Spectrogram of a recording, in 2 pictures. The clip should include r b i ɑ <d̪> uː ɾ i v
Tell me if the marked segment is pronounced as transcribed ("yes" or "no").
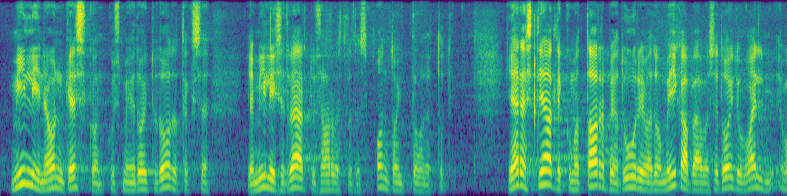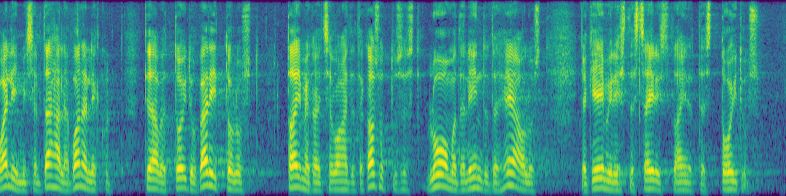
yes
